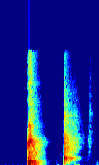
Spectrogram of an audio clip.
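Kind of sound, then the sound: human body sound, sneeze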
